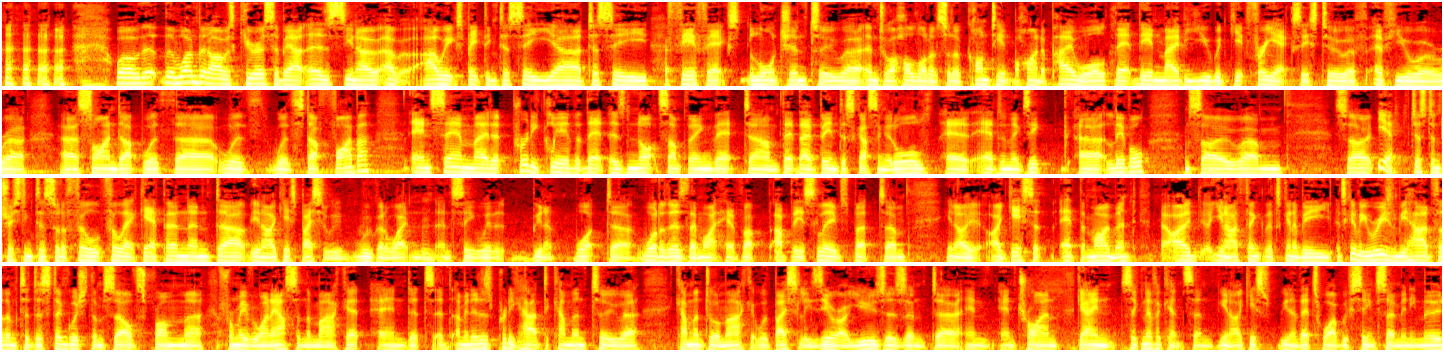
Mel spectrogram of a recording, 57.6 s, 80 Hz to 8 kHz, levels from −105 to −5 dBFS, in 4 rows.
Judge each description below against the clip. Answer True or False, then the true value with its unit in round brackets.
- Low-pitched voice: True (105 Hz)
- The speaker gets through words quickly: True (220 wpm)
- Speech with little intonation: True (2.2 semitones)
